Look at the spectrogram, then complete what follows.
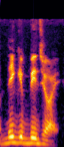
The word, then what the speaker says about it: দিগ্বিজয়: দিগ্বিজয় মানে দিগ্বিজয় বা দিগ্গিদিক এমন না, দিগ্বিজয়, দিগ্বিদিক, ঋগ্বেদ, এইরকম।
